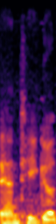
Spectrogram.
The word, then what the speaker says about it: Antigua: I feel like it depends on where you're from with how you say it, but they say it Antigua there, so I'll call it that.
